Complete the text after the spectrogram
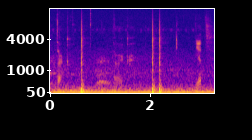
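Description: A basketball bounces on hard ground.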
